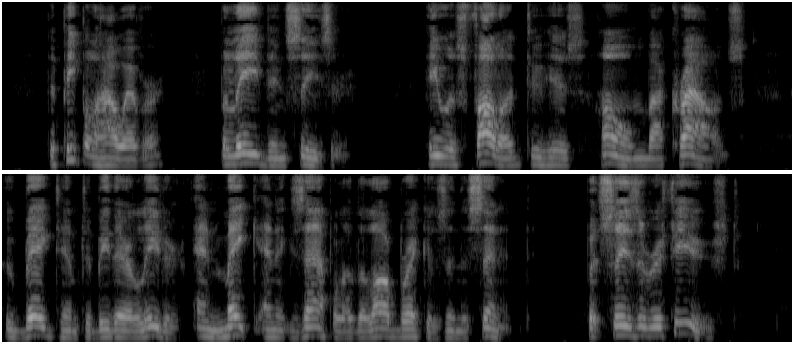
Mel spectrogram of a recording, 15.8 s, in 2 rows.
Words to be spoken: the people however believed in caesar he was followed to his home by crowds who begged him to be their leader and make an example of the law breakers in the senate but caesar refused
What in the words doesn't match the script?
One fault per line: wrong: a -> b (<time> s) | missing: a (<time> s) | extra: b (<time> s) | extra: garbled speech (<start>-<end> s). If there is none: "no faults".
no faults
